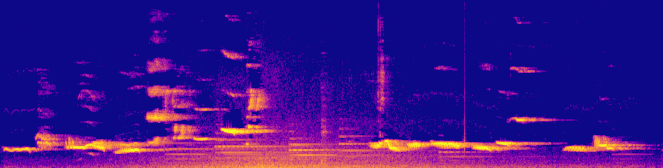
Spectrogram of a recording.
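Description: Birds singing: a varied run of short chirps and whistled phrases, some sliding up or down in pitch, fairly faint.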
